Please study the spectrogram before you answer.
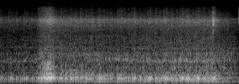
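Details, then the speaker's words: Yamaha R6 motorcycle running: loud, crisp engine with a quick rev blip, pulls cleanly, no knocks or rattles; very loud bike that shoots flames, sounds healthy. "I don't even know if this is capturing it, but yeah, it's pretty loud. It's a very loud bike. It also shoots flames. very loud. It sounds good. I like it."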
